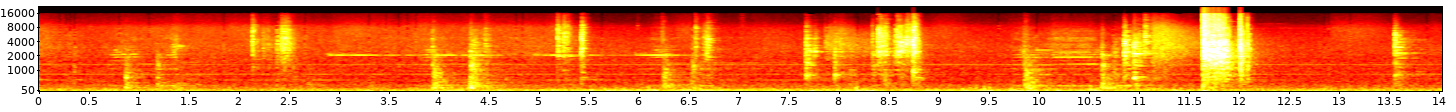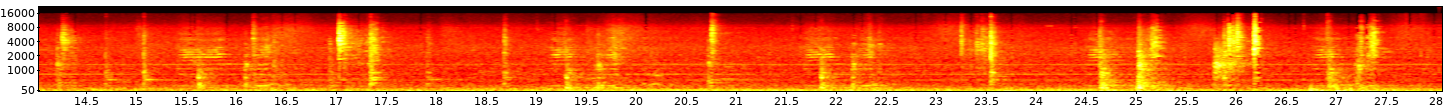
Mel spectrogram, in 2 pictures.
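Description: Press brake and sheet-metal shop floor: a steady machine hum with faint whining tones, broken by frequent uneven clanks and knocks as steel parts are handled and bent. There is one much louder metal clang about twelve seconds in.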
